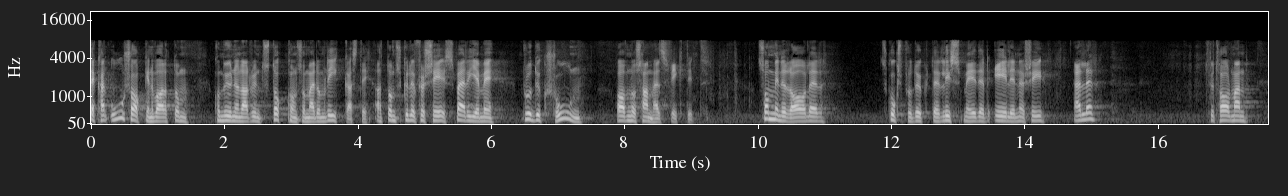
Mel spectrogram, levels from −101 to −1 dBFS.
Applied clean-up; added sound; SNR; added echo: none; none; none; none.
